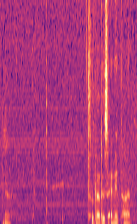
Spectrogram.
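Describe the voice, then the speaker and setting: Slow-spoken Austrian-born man, faint hiss. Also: rough recording. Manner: calm, plain-spoken, with hesitant fillers. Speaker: spiritual coach and musician. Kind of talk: interview answers.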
